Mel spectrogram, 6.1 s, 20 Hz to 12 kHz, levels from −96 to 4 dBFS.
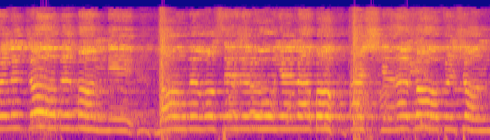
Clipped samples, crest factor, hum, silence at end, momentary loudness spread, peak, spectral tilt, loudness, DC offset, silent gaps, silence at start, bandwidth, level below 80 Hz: under 0.1%; 12 dB; none; 0 s; 4 LU; 0 dBFS; 0 dB/octave; -9 LUFS; under 0.1%; none; 0 s; 10 kHz; -44 dBFS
